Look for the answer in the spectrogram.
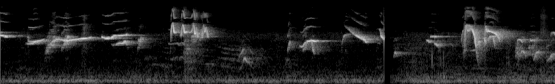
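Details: Kacer, or Oriental magpie-robin, a Riau contest bird never defeated at provincial auditions, gives clear sustained whistles, fast buzzy trills and swooping notes in separate bursts, with a steady low murmur behind.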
